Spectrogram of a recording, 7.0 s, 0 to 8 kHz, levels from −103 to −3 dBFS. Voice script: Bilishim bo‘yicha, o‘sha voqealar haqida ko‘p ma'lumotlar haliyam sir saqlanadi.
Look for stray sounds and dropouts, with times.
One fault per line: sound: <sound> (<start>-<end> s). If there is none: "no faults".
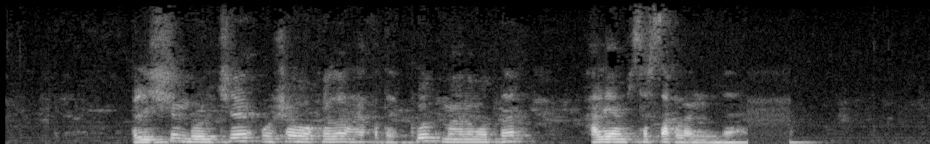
no faults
